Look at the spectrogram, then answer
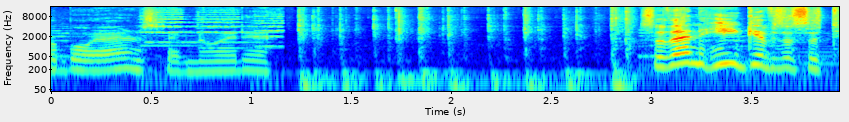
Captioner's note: frantic typing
